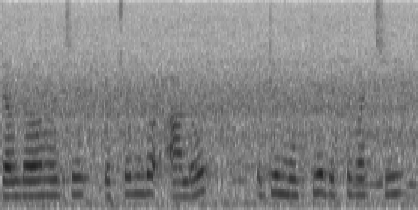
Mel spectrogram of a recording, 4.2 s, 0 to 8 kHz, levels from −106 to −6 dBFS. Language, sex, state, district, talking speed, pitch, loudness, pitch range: Bengali, female, West Bengal, Jhargram, 130 wpm, 230 Hz, -31 LUFS, 220-245 Hz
